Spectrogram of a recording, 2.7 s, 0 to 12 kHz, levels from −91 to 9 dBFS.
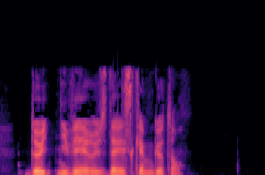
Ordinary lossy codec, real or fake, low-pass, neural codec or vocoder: AAC, 64 kbps; real; 7.2 kHz; none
